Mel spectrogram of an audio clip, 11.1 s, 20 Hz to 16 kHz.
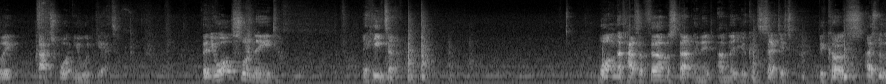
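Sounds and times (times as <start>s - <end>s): steady low hum: 0.0s - 11.0s
plastic heater knocks and rustles: 5.0s - 6.0s.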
